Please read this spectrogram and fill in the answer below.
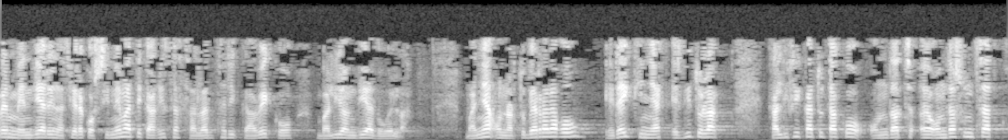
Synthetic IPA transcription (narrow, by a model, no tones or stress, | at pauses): e̞mːe̞nd̪eaɾe̞nasie̞ɾako̞sine̞mat̪ekaɣ̞isasalant͡saɾik̚ɡaβ̞e̞ko̞ | βalio̞and̪iaðue̞la̰ | βajɲaʔo̞naɾt̪uβe̞araðaɣ̞o̞e̞ɾajkiɲake̞zd̪it̪ulakalifikat̪ut̪ako̞ | ond̪asunt͡sat̪̚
